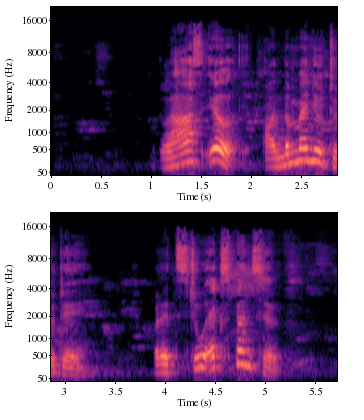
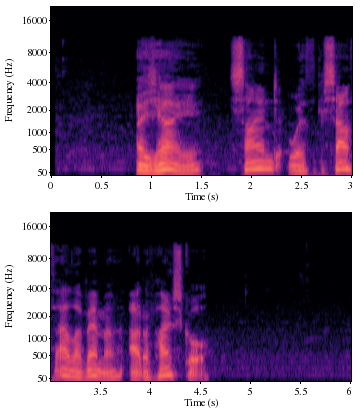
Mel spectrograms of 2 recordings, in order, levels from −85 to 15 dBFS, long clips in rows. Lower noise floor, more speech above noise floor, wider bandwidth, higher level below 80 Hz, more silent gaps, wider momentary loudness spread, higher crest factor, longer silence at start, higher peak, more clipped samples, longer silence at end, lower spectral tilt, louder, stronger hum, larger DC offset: first, -67 dBFS vs -61 dBFS; first, 48 dB vs 39 dB; first, 15.5 kHz vs 11.5 kHz; second, -64 dBFS vs -36 dBFS; neither; first, 15 LU vs 9 LU; about the same, 18 dB vs 18 dB; first, 1.1 s vs 0.85 s; first, -2 dBFS vs -6 dBFS; neither; second, 0.6 s vs 1.45 s; second, -3 dB/octave vs -6 dB/octave; first, -19 LUFS vs -23 LUFS; second, none vs 60 Hz at -45 dBFS; neither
